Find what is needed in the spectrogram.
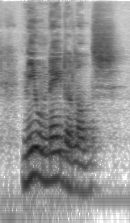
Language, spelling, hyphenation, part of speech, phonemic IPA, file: Dutch, Nieuwnederlands, Nieuw‧ne‧der‧lands, proper noun / adjective, /ˌniu̯ˈneː.dər.lɑnts/, Nl-Nieuwnederlands.ogg
- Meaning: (proper noun) Modern Dutch (stage of the Dutch language spoken in modern times, 1500 is a common threshold); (adjective) Modern Dutch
